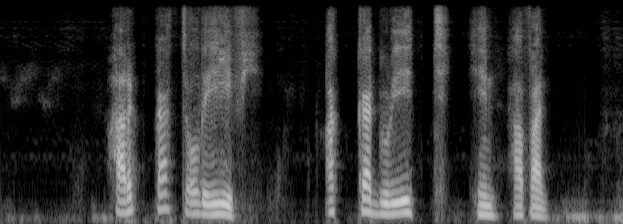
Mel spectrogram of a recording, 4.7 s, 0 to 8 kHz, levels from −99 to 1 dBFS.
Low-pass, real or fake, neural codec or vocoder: 7.2 kHz; fake; codec, 16 kHz in and 24 kHz out, 0.6 kbps, FocalCodec, streaming, 4096 codes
